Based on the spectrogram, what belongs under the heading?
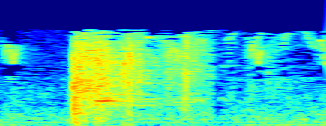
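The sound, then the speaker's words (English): A studio window pane is smashed to break in: one sudden loud crash, then about a second of scattered, high-pitched tinkling as glass falls and settles, with faint chirpy sounds before and after. “I think it better to break in through these windows. Stand aside. Leave this to me.”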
